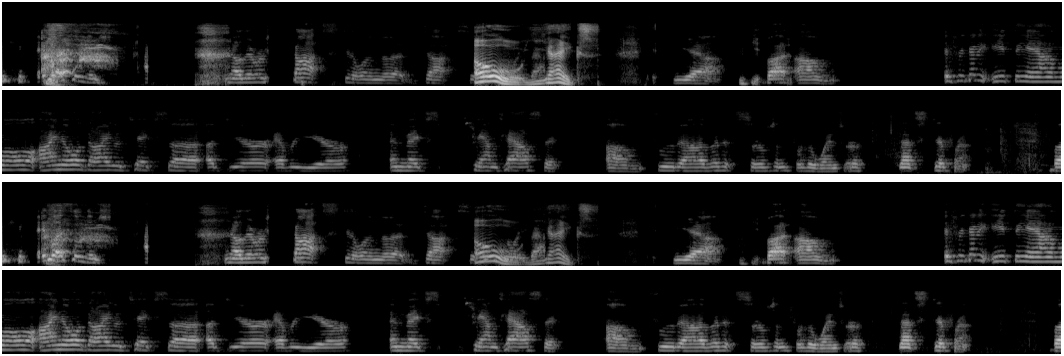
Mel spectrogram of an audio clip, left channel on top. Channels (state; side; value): normal; both; correlation 0.69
